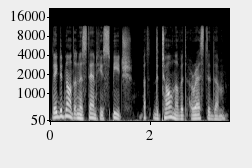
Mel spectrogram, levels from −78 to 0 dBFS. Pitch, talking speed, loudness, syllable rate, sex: 135 Hz, 215 wpm, -18 LUFS, 5.1 syllables/s, male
